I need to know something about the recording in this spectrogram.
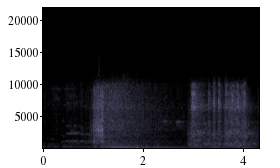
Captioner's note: engine revving; dramatic music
